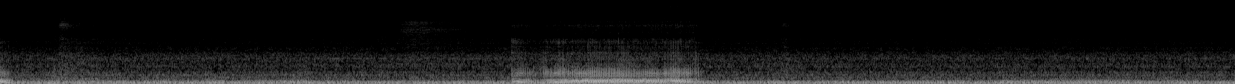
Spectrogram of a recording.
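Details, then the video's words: An English Bulldog named Cruz, dozing at a truck stop after a tiring campfire toy, makes a single harsh, rattling snore about two seconds long. It sits in the middle of a long stretch of steady vehicle rumble with faint hisses. "Bulldog Snoring at a Truck Stop | Campfire Toy Tired Him Out"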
